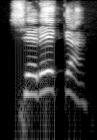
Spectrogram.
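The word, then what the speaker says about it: שרקה: Y la palabra en hebreo escarnio significa, se pronuncia shereka y se traduce burla.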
